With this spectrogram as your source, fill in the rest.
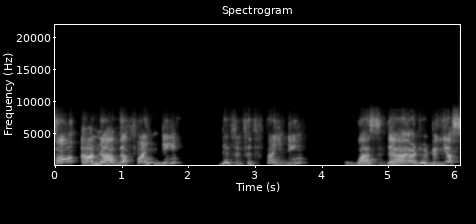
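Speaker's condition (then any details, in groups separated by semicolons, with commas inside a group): Cerebral palsy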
